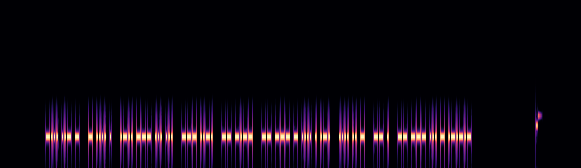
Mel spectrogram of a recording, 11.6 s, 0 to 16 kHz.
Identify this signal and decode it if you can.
Morse code, heard as a keyed tone, about 44 wpm, 700 Hz. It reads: BUT THE LOSS OF MY MOTHER HIT ME MOST.
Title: Sentences from Top 1400 Words 45wpm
